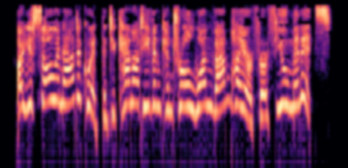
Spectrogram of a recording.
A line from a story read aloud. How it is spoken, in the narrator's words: Morovan yelled at them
